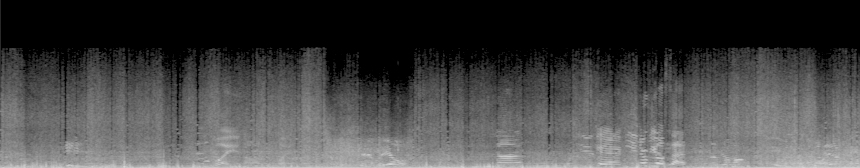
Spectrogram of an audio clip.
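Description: Motor of a small open boat running steadily underway, a constant low drone, with water rushing along the hull and wind buffeting the microphone.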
